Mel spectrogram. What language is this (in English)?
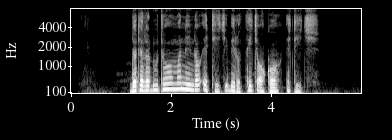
Luo (Kenya and Tanzania)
